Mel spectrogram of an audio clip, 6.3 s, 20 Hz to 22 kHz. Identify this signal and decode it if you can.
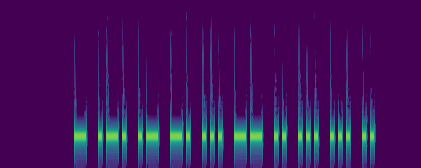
Morse code, heard as a keyed tone, about 20 wpm, 700 Hz. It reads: TRANSMISSI
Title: Build A Word - 5 Letters At A Time - 12-Letter Words - 20wpm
